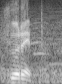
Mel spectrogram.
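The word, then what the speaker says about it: Xuereb: Lassen Sie sich nicht täuschen, dass er sich mit X schreibt, der wird ausgesprochen. Jurep. Maltesisch ist ja eine ganz eigene Sprache mit vielen Elementen des Arabischen.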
